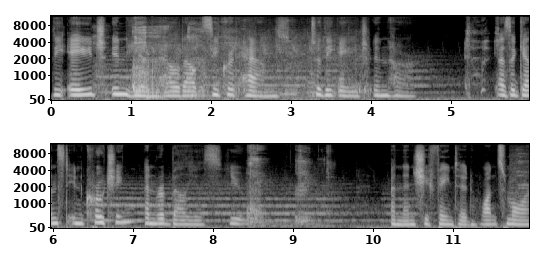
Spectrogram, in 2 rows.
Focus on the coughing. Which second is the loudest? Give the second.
1 s.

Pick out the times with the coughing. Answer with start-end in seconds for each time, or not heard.
0.5-2.4, 5.2-5.8, 8.4-9.5.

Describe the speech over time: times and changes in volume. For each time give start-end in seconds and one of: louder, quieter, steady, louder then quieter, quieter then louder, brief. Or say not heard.
0.0-4.5 quieter
5.5-8.4 brief
10.2-11.9 brief.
